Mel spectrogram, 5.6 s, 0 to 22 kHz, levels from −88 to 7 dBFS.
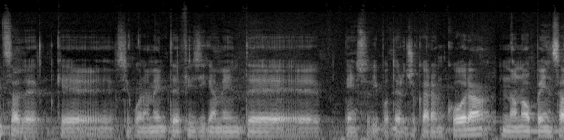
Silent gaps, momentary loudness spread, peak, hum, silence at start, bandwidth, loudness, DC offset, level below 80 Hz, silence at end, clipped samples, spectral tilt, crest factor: none; 12 LU; -6 dBFS; none; 0 s; 16 kHz; -26 LUFS; under 0.1%; -48 dBFS; 0 s; under 0.1%; -4.5 dB/octave; 18 dB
